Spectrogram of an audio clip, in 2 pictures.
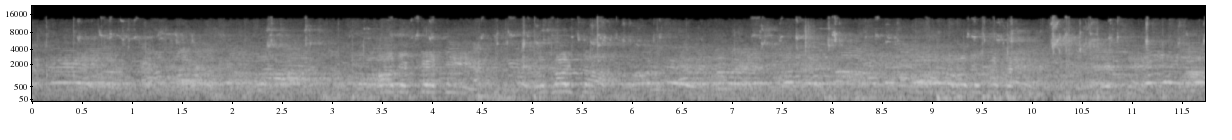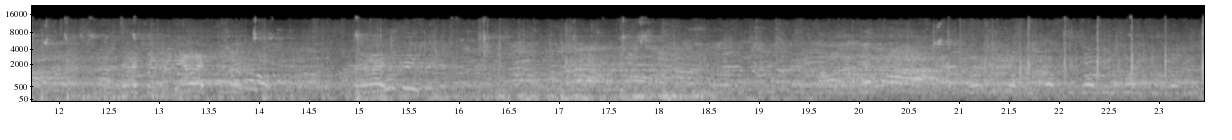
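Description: A crowd in an indoor arena chants and cheers.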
